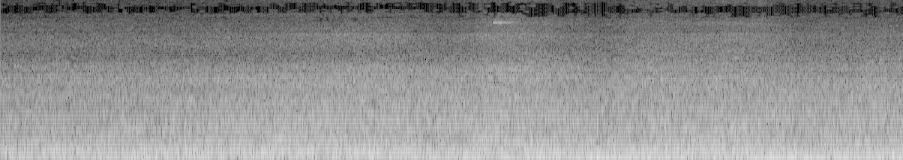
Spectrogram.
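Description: Road traffic on a city street: vehicles passing with a steady low rumble, growing a little louder near the end as a heavy lorry drives by.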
